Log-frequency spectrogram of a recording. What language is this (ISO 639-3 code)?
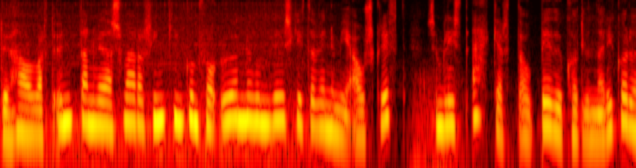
isl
